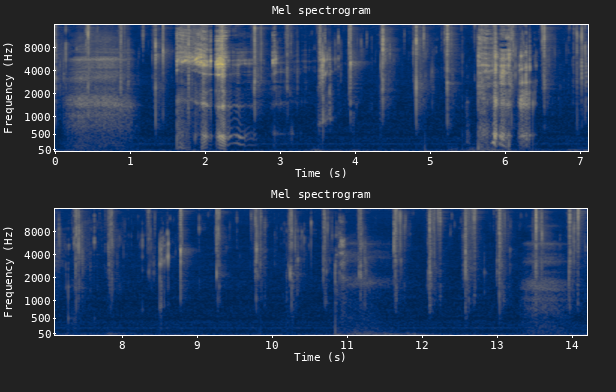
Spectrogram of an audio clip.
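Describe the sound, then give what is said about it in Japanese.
A few loud burps from a woman, with two prominent guttural bursts and a fainter one later, separated by wet mouth clicks and quiet breathing. “お姉さんのゲップ浴びながらおちんちん握ってもらって嬉しいでしょ。”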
